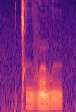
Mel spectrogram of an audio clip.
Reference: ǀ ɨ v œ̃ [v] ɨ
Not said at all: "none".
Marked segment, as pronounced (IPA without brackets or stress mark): v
